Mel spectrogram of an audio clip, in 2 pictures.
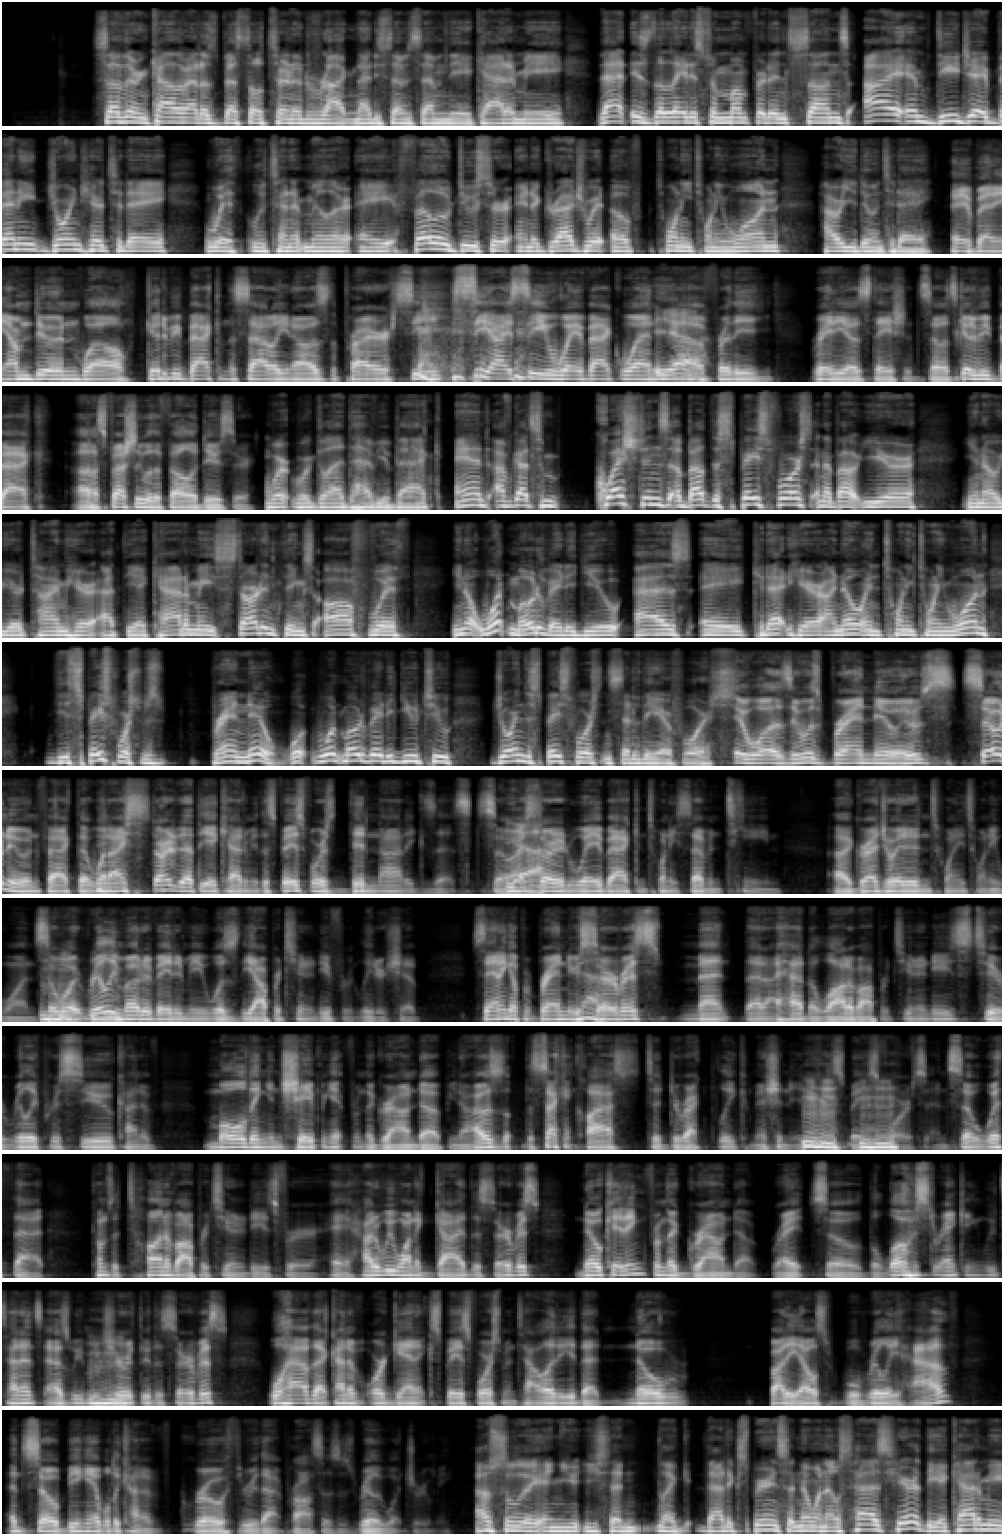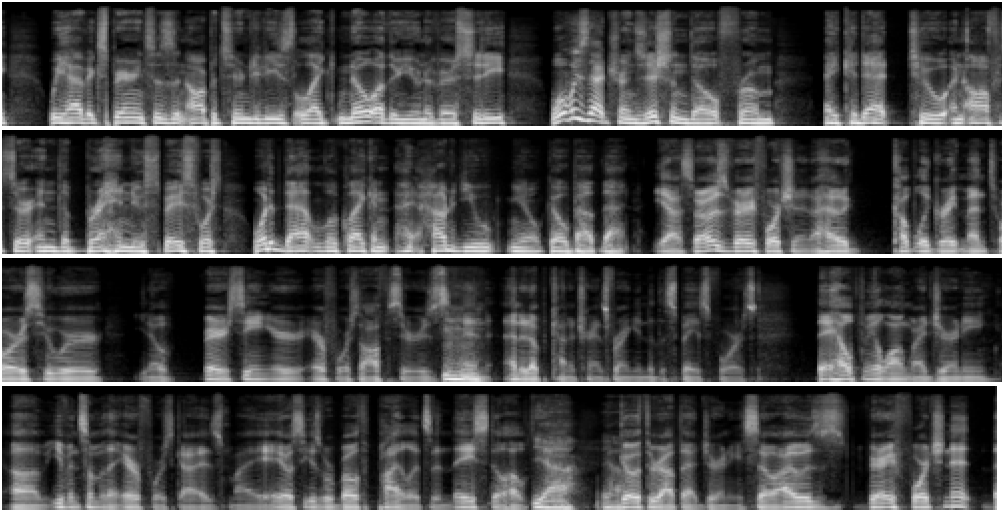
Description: KAFA Cadet Interview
